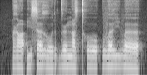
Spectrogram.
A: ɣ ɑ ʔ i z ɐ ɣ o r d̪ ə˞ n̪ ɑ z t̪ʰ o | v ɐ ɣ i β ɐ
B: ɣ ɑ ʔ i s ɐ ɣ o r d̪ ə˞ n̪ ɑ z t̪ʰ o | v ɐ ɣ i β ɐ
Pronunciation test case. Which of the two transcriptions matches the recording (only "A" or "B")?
B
